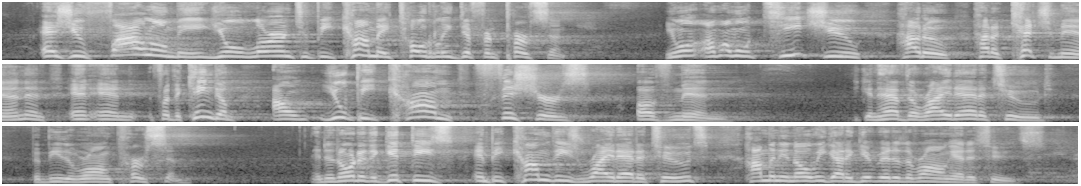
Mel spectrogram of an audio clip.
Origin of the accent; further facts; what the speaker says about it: United States; And so as messed up as our nation may be, I thank God that I'm American.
